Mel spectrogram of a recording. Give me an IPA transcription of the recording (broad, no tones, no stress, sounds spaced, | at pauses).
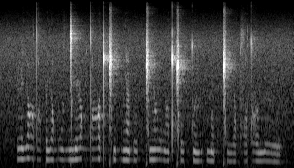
ɭ iː dˤ æ p iː p ðˤ ĩ ŋ͡ǀ i ɭ o p tˤ iː t ǁ ĩ p ʎ æ̃ p ɯː p ǁ ĩː lˠ ðˤ æ̃ t ǁ ɯː p tʷ ɑ̃ ʎ y p m õ p ǁ iː p zˤ ɯ t ʁʷ i ŋ ɯː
